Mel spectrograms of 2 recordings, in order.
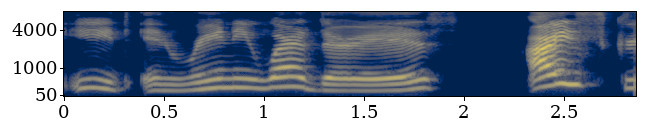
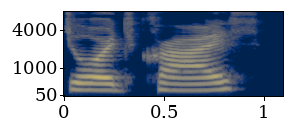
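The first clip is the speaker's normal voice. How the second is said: usual speaking voice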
